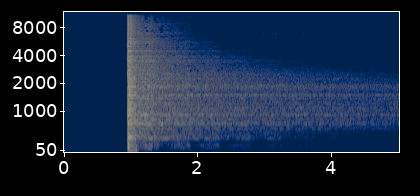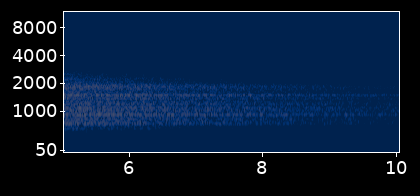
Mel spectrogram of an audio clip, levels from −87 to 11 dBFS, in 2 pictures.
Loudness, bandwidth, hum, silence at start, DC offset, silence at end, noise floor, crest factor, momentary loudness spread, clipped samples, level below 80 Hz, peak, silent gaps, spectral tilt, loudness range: -27 LUFS; 11.5 kHz; none; 0.95 s; under 0.1%; 6.95 s; -77 dBFS; 32 dB; 30 LU; under 0.1%; -64 dBFS; -6 dBFS; none; -1 dB/octave; 26 LU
